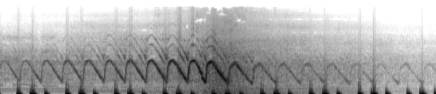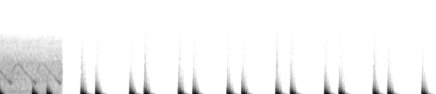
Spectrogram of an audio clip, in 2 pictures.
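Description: Heartbeat sound effect, a steady lub-dub double thump roughly every three quarters of a second. Over it an emergency-vehicle siren sounds in quick up-and-down sweeps, swelling to its loudest about three seconds in and fading away by about six seconds.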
